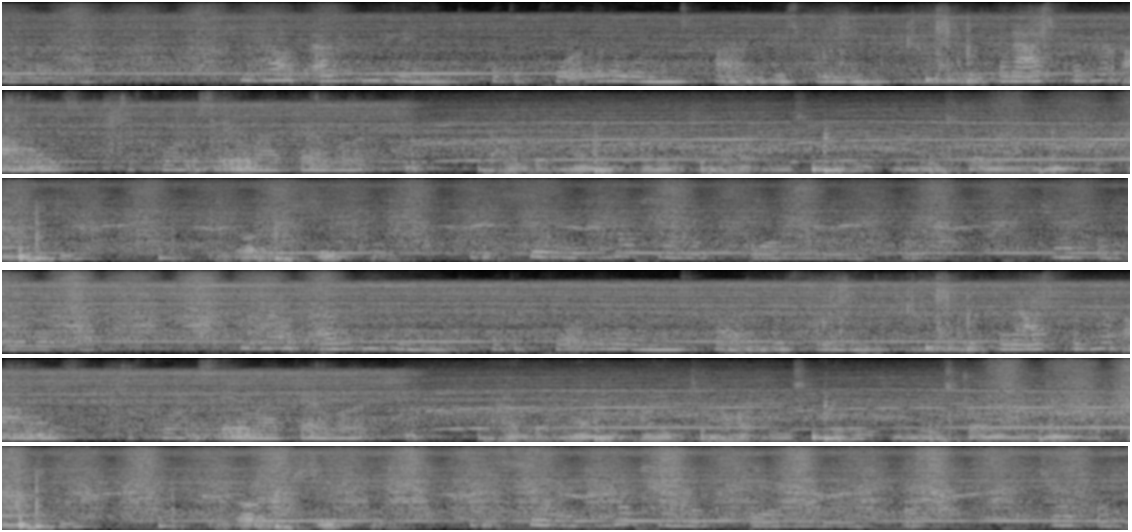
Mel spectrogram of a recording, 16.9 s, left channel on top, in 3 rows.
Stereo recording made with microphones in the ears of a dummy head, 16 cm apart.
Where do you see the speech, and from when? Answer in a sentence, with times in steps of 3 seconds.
In this clip you hear the speech on the left from 0 s, in the centre from 6 s and on the right from 9 s.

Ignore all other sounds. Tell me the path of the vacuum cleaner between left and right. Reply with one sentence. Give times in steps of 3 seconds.
You can hear the vacuum cleaner on the right from 0 s, in the centre from 6 s and on the right from 12 s.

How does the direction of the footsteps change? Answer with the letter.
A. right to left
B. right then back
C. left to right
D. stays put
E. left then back
E.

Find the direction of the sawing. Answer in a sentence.
You can hear the sawing on the right.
